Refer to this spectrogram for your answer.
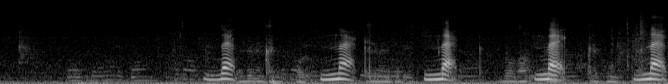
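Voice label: "neck", spoken word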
